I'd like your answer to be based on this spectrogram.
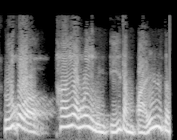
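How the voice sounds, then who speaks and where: Gentle husky male preacher, lively pitch. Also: moderate pace, highs cut off. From southern China. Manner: gentle, repeats words when starting a thought. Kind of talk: sermon.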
